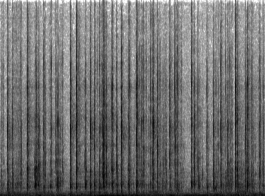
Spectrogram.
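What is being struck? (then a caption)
Plastic computer keyboard. Both hands tap the keys of a black plastic full-size computer keyboard with their fingertips in fast, steady typing. Each keystroke is a short, bright click that dies away almost at once, over a faint low hum.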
